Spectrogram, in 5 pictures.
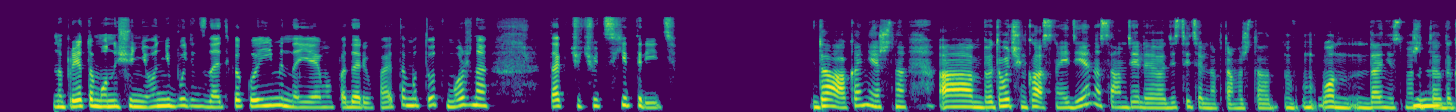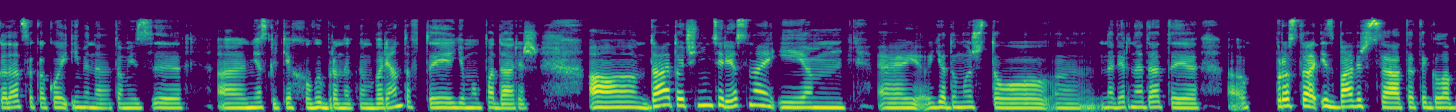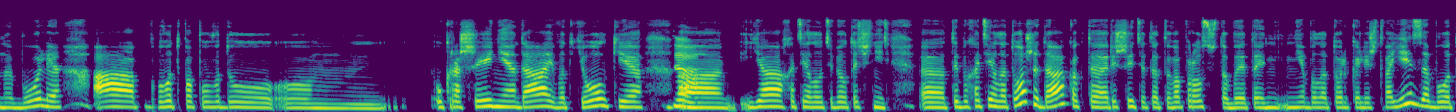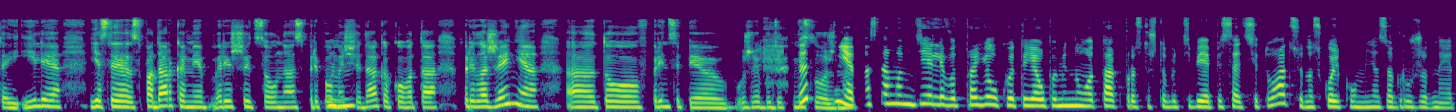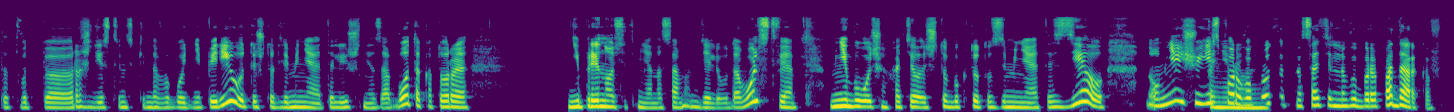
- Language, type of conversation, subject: Russian, advice, Как мне проще выбирать одежду и подарки для других?
- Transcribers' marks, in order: tapping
